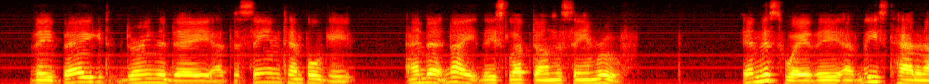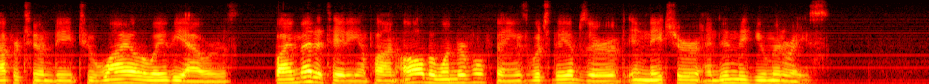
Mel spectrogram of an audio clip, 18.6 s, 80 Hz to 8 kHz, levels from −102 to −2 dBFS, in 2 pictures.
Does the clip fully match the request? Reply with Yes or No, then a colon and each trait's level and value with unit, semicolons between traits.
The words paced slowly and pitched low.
No: average, 160 wpm; low, 115 Hz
